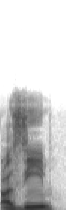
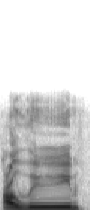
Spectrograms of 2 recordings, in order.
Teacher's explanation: You have to read with thicker voice. And dha is pronounced without whistle sound. Do not read azim, but read without whistle and thicker voice.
